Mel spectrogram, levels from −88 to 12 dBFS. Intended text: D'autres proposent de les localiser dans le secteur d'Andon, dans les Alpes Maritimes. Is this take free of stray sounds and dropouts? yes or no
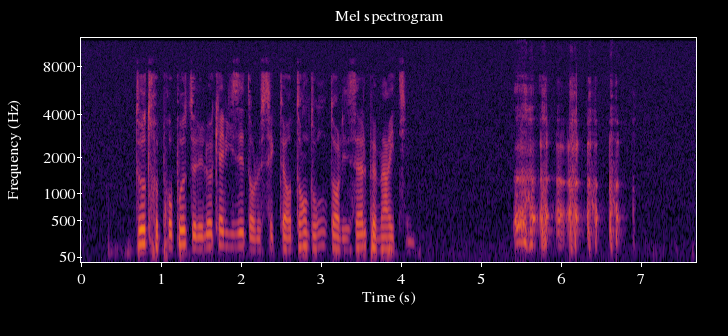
no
